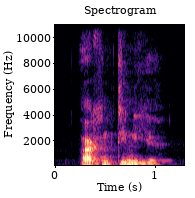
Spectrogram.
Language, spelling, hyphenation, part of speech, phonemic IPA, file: Dutch, Argentinië, Ar‧gen‧ti‧nië, proper noun, /ˌɑr.ɣɛnˈti.ni.ə/, Nl-Argentinië.ogg
- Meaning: Argentina (a country in South America)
